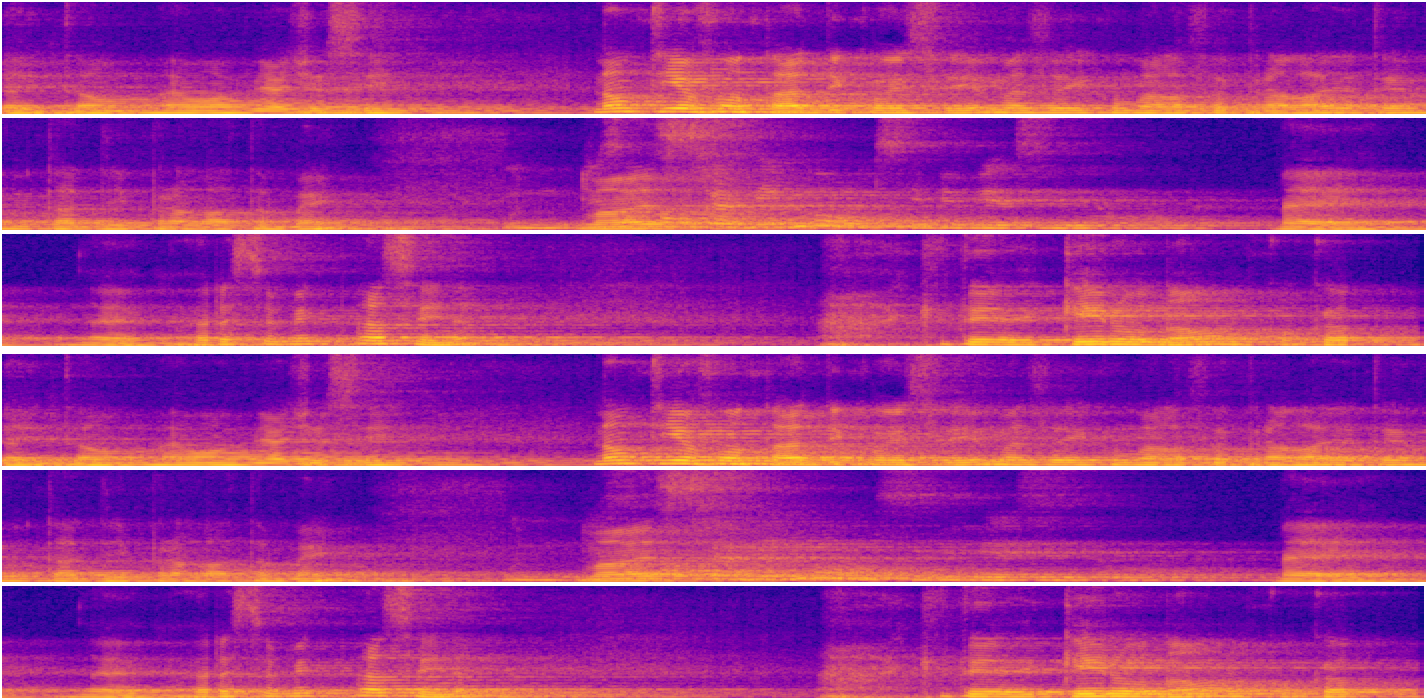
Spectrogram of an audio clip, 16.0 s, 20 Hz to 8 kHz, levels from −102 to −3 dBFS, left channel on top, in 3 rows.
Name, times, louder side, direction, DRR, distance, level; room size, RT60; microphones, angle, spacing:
voice 1, 0.0-1.5 2.2-6.6 7.5-7.9 10.1-10.5 10.9-12.5 13.7-15.7, equal, 5° left, 2 dB, 1.1 m, -19 dB
voice 2, 1.1-1.4 7.2-9.9, left 1 dB, 90° left, -2 dB, 1.6 m, -26 dB
20.5 x 11.0 x 4.9 m, 2.9 s
head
